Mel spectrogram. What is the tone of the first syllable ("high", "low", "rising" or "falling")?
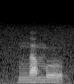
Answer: high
